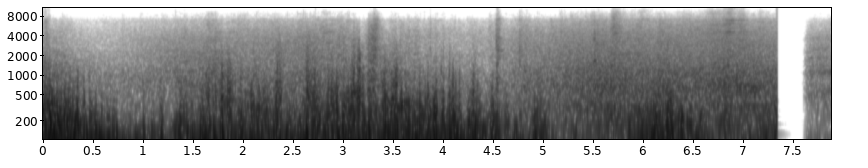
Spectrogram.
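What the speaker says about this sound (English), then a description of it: "it's still pissing down outside, as you've just seen there" Heavy rain pours down outdoors in a steady, dense wash of hiss that stays loud and even for several seconds, then cuts off abruptly near the end.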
